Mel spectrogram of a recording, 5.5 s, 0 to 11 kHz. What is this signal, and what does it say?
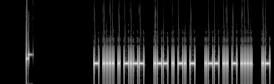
Morse code, heard as a keyed tone, about 40 wpm, 700 Hz. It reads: THEY WENT WITH A
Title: Sentences from Top 800 Words 40wpm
